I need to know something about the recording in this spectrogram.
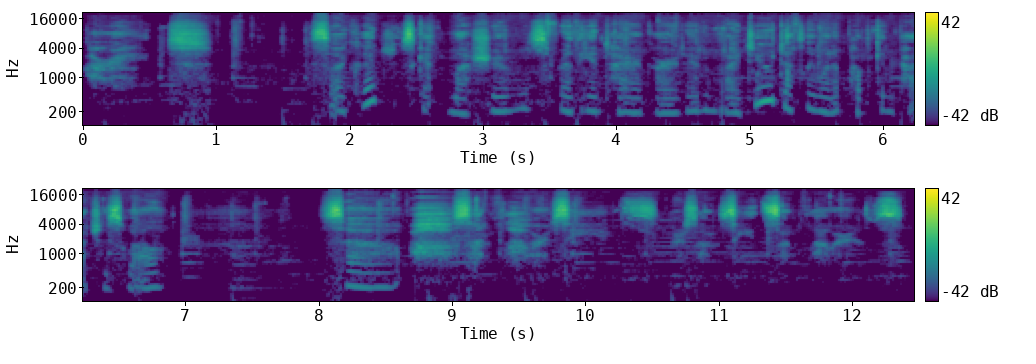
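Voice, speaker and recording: A woman's voice: mid-range voice, unhurried, creaky. Whispering woman doing cozy ASMR gaming commentary. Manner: murmured thinking aloud, musing. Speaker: livestreamer. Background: music.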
